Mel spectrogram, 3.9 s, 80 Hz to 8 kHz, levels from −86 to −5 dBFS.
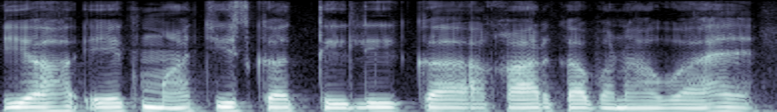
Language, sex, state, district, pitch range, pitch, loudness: Hindi, male, Jharkhand, Deoghar, 100-110 Hz, 105 Hz, -14 LUFS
